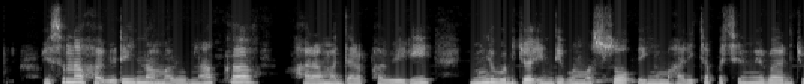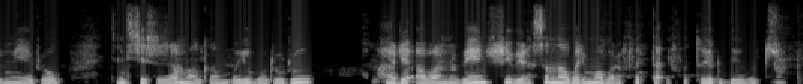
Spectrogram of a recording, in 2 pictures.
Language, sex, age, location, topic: Kinyarwanda, female, 25-35, Kigali, health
